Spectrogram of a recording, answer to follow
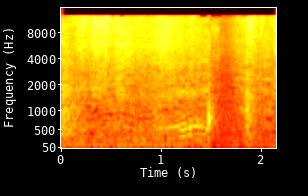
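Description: A whole grouse searing in oil and butter in a very hot frying pan, sizzling steadily as it is browned before roasting, with a brief dip in the sizzle about one and a half seconds in.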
